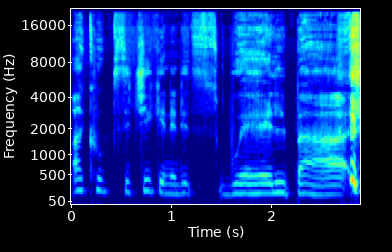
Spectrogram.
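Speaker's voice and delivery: strong put-on Hungarian accent, chatty. Quoting how her mum picked up the kids' slang, imitating strong Hungarian accent. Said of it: "her accent's still the most strong Hungarian accent".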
